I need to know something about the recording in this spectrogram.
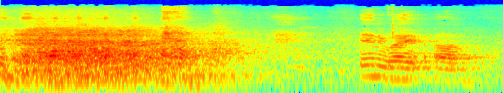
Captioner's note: audience laughing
